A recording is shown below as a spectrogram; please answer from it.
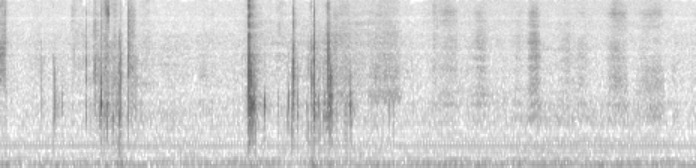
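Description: Long glittery nails scratch and tap the cover of a flat, hollow purple printed cardboard Ciaté eyeshadow palette. Quiet, dry scratching is punctuated by short, bright clicks, with the sharpest taps clustered in the middle of the clip before it settles back to soft scratching.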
